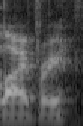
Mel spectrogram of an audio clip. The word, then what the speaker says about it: LBRY: But my crypto income is coming in from library.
